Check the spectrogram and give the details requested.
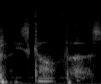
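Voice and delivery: soft, slow pleading whisper. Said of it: "takes me aside and goes".

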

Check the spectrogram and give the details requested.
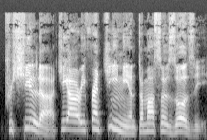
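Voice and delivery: names pronounced with a put-on Italian accent. Announcing the cast of Drag Race Italia on the show, in a put-on Italian accent. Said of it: "How's that Italian accent?".

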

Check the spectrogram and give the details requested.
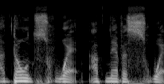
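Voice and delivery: best-effort put-on Boston accent. Asked to do their best Boston accent, speaking in a Boston accent. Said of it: "Do your best Boston accent".

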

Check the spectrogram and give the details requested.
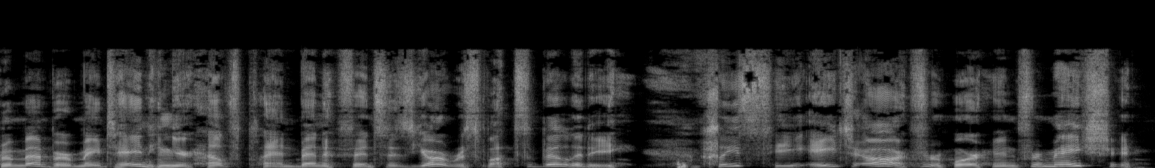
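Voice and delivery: robotic automated computer voice over speakers. Recapping a movie scene, quoting the compound's computer voice. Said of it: "the computer voice randomly goes".

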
